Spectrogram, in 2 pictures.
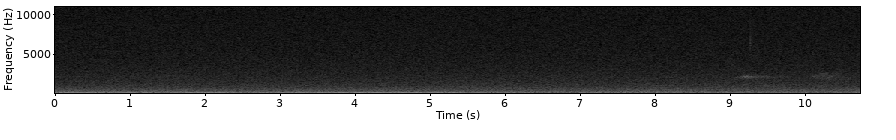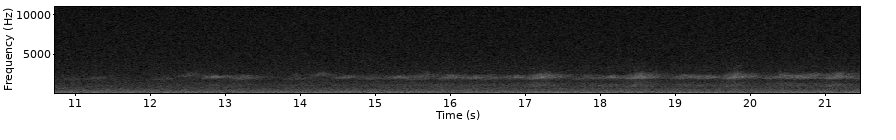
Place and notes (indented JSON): {
  "title": "Wind & Tide Playground - Frogs",
  "date": "2020-04-11 23:39:00",
  "description": "I discovered a couple nights ago that a frog chorus starts up around midnight each night, somewhere in the swampy overgrowth across the street — and mysteriously pauses now and then. It’s impossible to tell exactly where it originates, so the cover photo was taken in the general vicinity, in the daylight.\nI would've maybe never discovered this were it not for COVID-19, which closed down my health club, which means I've been occasionally staying up late instead of swimming first thing in the morning. Who knows how long this has been going on?\nMajor Elements:\n* Intermittent frog chorus\n* Distant cars and motorcycles\n* Airplanes\n* Distant train\n* One close car driving past, stopping, and turning around\n* Rare midnight birds",
  "latitude": "47.88",
  "longitude": "-122.32",
  "altitude": "120",
  "timezone": "America/Los_Angeles"
}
